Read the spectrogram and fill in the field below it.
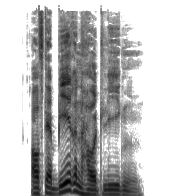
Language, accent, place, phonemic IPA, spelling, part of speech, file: German, Germany, Berlin, /aʊ̯f deːɐ̯ ˈbɛːʁənˌhaʊ̯t ˈliːɡn̩/, auf der Bärenhaut liegen, verb, De-auf der Bärenhaut liegen.ogg
- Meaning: to laze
